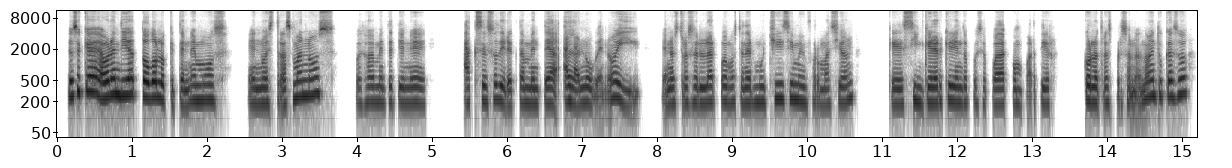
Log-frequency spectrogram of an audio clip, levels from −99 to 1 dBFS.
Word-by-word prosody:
Yo 245 - +6
sé 310 +3 +6
que, 305 -1 +6
ahora 240 +2 +9
en 275 - +8
día 270 +1 +6
todo 245 -3 +7
lo 220 -4 +3
que - - -6
tenemos 205 +4 -2 0.2
en 180 -1 -3
nuestras 180 0 -2
manos, 260 +4 +2 0.2
pues 180 0 -11
obviamente 195 0 -4
tiene 185 -1 -3 0.5
acceso 195 +3 -3
directamente 185 -1 -1
a 180 - +1
la 170 -4 +1
nube, 185 +8 -3
¿no? 255 -4 0
Y 180 -8 -3 0.3
en 175 - -5
nuestro 185 +1 -3
celular 190 +1 -1
podemos 195 -1 -4
tener 185 0 -3
muchísima 215 +3 -2
información 190 +4 -6 0.4
que, 175 0 -2
sin 195 0 -4
querer 190 +2 +2
queriendo, 190 -2 -1
pues 185 0 -13
se 175 - -11
pueda 175 0 +1
compartir 175 +1 -7 0.4
con 205 -2 +3
otras 185 0 -4
personas, - - -7
¿no? - - 0
En 260 - +2
tu 255 -1 -4
caso, 255 +3 +1
190 Hz, 180 wpm, -21 LUFS, 180-225 Hz, 0.5 s, ahora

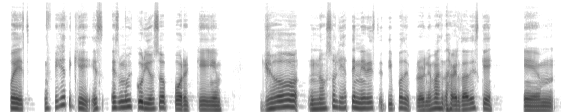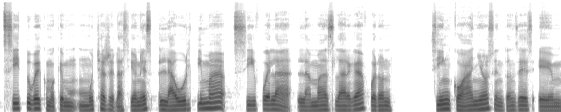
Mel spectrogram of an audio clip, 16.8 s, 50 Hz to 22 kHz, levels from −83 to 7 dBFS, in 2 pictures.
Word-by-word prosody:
Pues, 140 -2 +4 0.4
fíjate 235 +7 -3
que, 155 - -1
es 145 +2 -2
es 165 0 +1
muy 185 +3 +4
curioso 170 -2 +3
porque, 120 -6 +1 0.6
yo 175 +8 +4
no 140 +3 +1
solía 160 0 -2
tener 155 -3 +3
este 160 +1 -4
tipo 135 +4 -3
de 135 - -1
problemas, 115 +9 +1
la 125 - 0
verdad 125 +3 +4
es 155 +1 0
que, 140 -4 -1 0.4
em, 105 -1 +2 0.2
sí 145 0 -1
tuve 145 -1 +1
como 110 -8 -4
que 110 - -1
m 105 -2 -3
muchas 115 +4 -2
relaciones, 110 +5 -2
la 110 -2 +1
última, 145 +7 0
sí 120 -6 -5
fue 125 +1 -1
la 115 -8 -1
la 100 -1 -3
más 115 +2 -1
larga 110 +6 0
fueron 110 -3 -2 0.6
5 125 -3 +1
años, 125 +7 +1
entonces, 110 +2 -3
eh, 100 -1 -1
125 Hz, 145 wpm, -23 LUFS, 110-150 Hz, 0.6 s, Pues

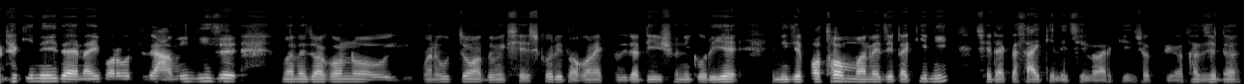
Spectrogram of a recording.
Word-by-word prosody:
ঐটা 130 - +1
কিনেই 145 0 +2
দেয় 130 -1 +9
নাই। 125 - +5
পরবর্তীতে 130 +1 -1
আমি 125 +3 -3 0.2
নিজে 150 0 0 0.6
মানে 125 0 0
যখন 125 +1 +2 0.2
ঐ - - 0 0.6
মানে 110 0 -5
উচ্চ 120 - -16
মাধ্যমিক 115 0 -4
শেষ 110 -2 -4
করি, 120 0 -1
তখন 110 +1 -2
একটা - - -21
২ 110 - -10
টা 115 - +4
টিউশনি 115 0 -4
করিয়ে 120 +2 +4 0.5
নিজে 125 +1 +3
১ম 145 +3 +8 0.2
মানে 125 0 +3
যেটা 120 0 +1
কিনি 140 0 -3 0.4
সেটা - - -3
একটা - - -4
সাইকেলি 110 -1 0
ছিল 105 -2 -10
আরকি। - - -12 0.2
সত্যি 105 0 -12
কথা 100 +4 -8
যেটা 115 -2 -4
120 Hz, 165 wpm, -25 LUFS, 115-130 Hz, 0.6 s, দেয়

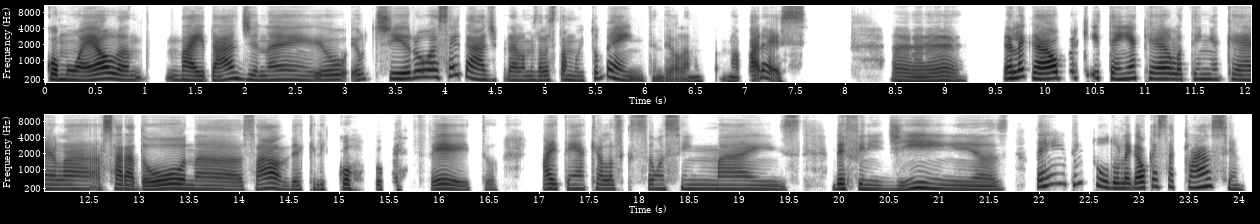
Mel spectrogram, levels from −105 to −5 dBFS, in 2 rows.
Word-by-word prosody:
como 200 -3 +5
ela, 210 +3 +7
n 275 - -7 0.2
na 185 -2 +2
idade, 190 +4 0
né, 190 0 -1
eu 200 +2 -1
eu 205 +2 -4
tiro 240 +6 +2
essa 305 +4 +1
idade 220 - 0
pra 180 - -5
ela, 175 0 -2
mas 180 0 -6
ela 180 +1 -2
está 195 - -5
muito 180 +6 -5
bem, 250 - +1
entendeu, - - -8
ela - - -7
não 150 +2 -6 0.2
não 150 -1 -6
aparece. - - -2 0.9
É. 160 +1 -1 0.4
É 250 - +7
legal 255 -4 +8
porque 270 0 -11
e 260 - -2
tem 240 -2 0
aquela 230 -4 +3
tem 220 0 -4
aquela 190 -4 -2
a - - -8
saradona, 170 -2 +1
sabe, 185 -4 0
aquele 180 +2 -10
corpo 180 -2 -3
perfeito. 170 +1 -4 0.4
Aí, 195 +1 +2
tem 190 -1 -6
aquelas 185 -1 -5
que - - -23
são, 190 0 -7
assim, 190 +1 -7
mais 180 -2 -5 0.3
definidinhas. 170 -3 -2 0.3
Tem 370 +9 -3
tem 390 +3 -10
tudo. 255 -9 0
O - - +2
legal 215 +2 +4
que 290 - -4
essa 275 -1 -5
classe 240 - 0
195 Hz, 135 wpm, -23 LUFS, 175-230 Hz, 0.9 s, legal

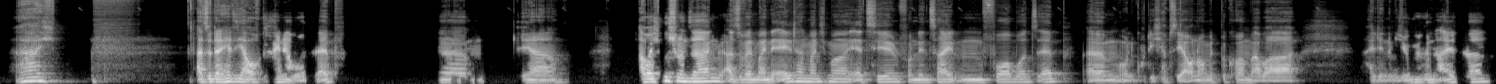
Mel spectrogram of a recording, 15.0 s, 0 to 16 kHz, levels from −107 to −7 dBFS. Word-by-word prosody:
Ah, 150 +6 +3
ich 155 -1 0 1.4
Also, - - +5
da 120 - +8
hätte 125 +2 +5
ja 125 - +5
auch 110 - +3
keiner 115 -4 +4
WhatsApp. 85 -1 -1 1.0
Ähm, 100 0 -1 0.7
ja. 100 -1 -1 0.7
Aber 115 +2 +7
ich 120 - +1
muss 160 - +6
schon 145 -4 +6
sagen, 135 +1 +5
also, 105 +1 -1
wenn 110 -1 +2
meine 105 +1 +2
Eltern 130 +1 +1
manchmal 125 -1 -3
erzählen 120 +4 -3
von 105 -4 -5
den 105 0 -1
Zeiten 105 -1 -1
vor 110 +2 -3
WhatsApp, 120 +1 -6 0.2
ähm, 95 0 -3
und - - -8
gut, - - -17
ich - - -9
habe - - -10
sie - - -3
ja - - +1
auch - - -1
noch 95 - -3
mitbekommen, 100 +1 -7
aber 85 -1 -2 0.6
halt 90 - -10
in 90 - -7
'nem 85 - -10
jüngeren 100 +4 -3
Alter, 115 +3 -1
110 Hz, 170 wpm, -30 LUFS, 100-120 Hz, 1.4 s, da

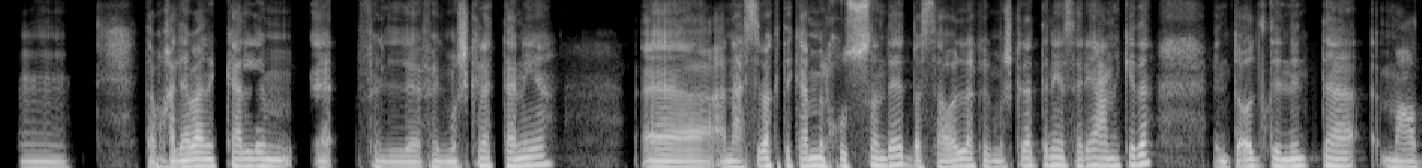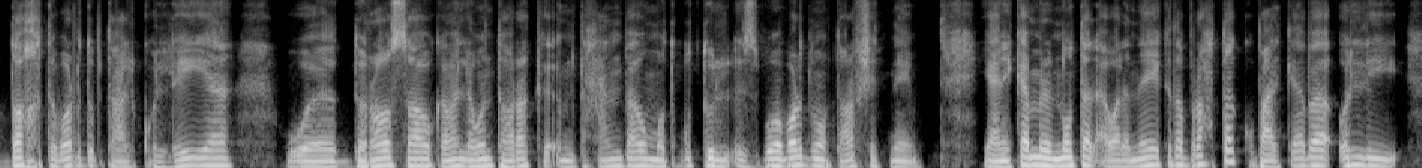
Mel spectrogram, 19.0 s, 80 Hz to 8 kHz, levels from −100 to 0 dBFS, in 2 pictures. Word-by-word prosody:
إمم، 100 -1 -5 0.5
طب - - -4
خلّينا 105 +1 +2
بقى 120 0 +5
نتكلّم 120 -1 0 0.2
أ - - -2 0.2
في - - -12
ال 100 -1 -2
في 105 - -6
المشكلة 100 +6 0
التانية. 135 +6 0 0.6
آآ، 105 -1 +1
أنا 105 0 +1
هاسيبك 125 +5 +1
تكمل 120 +1 +1
خصوصًا 120 +3 +2
ديَّة، 140 +3 +2
بس 115 -7 -2
هاقول 110 +4 +1
لك 125 -1 -1
المشكلة 110 +4 -3
التانية 135 +2 0
سريعًا 130 +1 0
كده، 165 +5 +1 0.4
أنت 105 0 -5
قلت 120 +1 -1
إن 120 -1 +3
أنت 125 0 0 0.2
مع 105 -2 -2
الضغط 115 +5 +1
برضو 130 +2 0
بتاع 105 -3 -5
الكلية 125 +6 -1 0.4
والدراسة 105 +4 +2
وكمان 120 0 +2
لو 115 +1 +3
أنت 125 -1 +1
وراك 120 +3 -1
امتحان 110 +2 -3
بقى 125 0 +1
ومضغوط 125 +1 -1
طول 130 - +4
الأسبوع 115 +2 0
برضو 130 0 +3
ما - - +4
بتعرفش 115 -1 -4
تنام. 105 -4 -4 0.4
يعني 105 -1 +3
كمّل 135 +3 +5
النقطة 135 +3 +5
الأولانية 110 +3 +1
كده 140 +1 -1
براحتك 160 +7 -2
وبعد 110 -8 0
كده 125 +3 -3
بقى 135 0 +2
قل 135 +2 +2
لي 130 -4 0
120 Hz, 185 wpm, -24 LUFS, 105-130 Hz, 0.6 s, بقى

